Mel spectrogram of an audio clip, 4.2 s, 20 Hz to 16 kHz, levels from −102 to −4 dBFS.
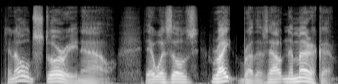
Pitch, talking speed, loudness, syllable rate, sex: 125 Hz, 170 wpm, -20 LUFS, 5.7 syllables/s, male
